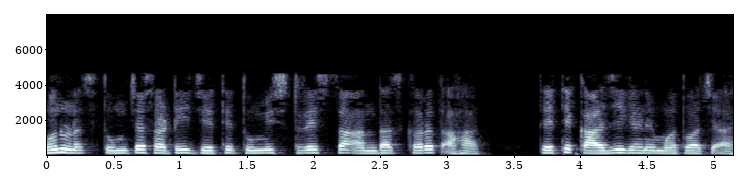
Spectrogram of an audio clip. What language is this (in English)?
Marathi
